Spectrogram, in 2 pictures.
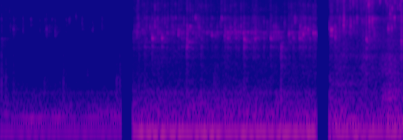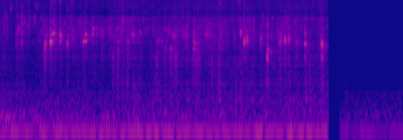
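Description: Beaten eggs frying in hot oil in a skillet, a steady sizzle packed with fine crackles. It comes in abruptly after a quiet first second, breaks off briefly near the middle, and crackles loudest in the second half before cutting off shortly before the end.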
